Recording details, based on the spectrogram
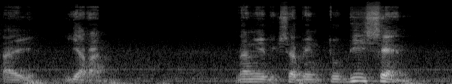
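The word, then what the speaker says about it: יָרַד: Sa Hebrew, nakasulat po o pagkabigkas ay yarad.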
